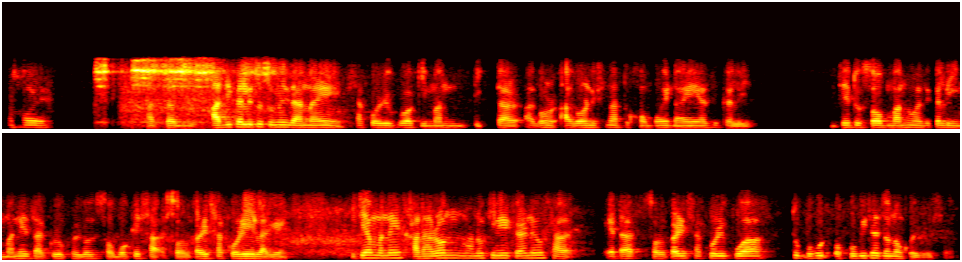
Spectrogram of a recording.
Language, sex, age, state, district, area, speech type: Assamese, male, 18-30, Assam, Biswanath, rural, conversation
